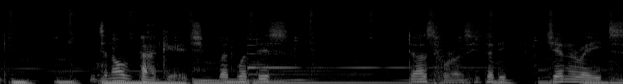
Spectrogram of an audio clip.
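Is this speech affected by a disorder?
No.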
